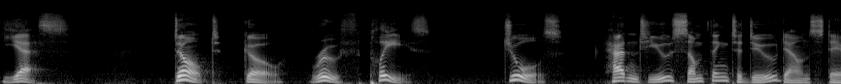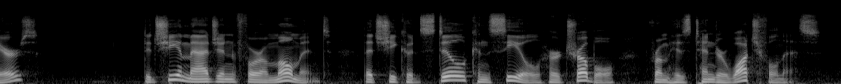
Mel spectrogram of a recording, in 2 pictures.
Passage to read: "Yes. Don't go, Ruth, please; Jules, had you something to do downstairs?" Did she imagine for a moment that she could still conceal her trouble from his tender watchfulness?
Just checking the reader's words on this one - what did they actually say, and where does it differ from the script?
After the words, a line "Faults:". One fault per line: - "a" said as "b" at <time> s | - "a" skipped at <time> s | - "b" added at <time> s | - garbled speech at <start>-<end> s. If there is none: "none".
"Yes. Don't go, Ruth, please; Jules, hadn't you something to do downstairs?" Did she imagine for a moment that she could still conceal her trouble from his tender watchfulness?
Faults:
- "had" said as "hadn't" at 6.0 s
